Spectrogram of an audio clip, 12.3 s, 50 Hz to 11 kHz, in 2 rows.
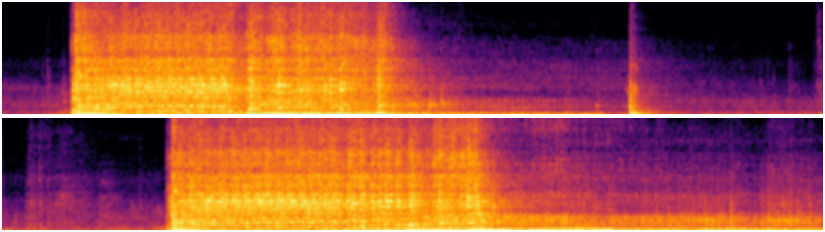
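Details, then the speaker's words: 1933 Hudson Terraplane old six: catches quickly and settles into an even, quiet idle with a soft regular beat; no tick or rattle, only the fan belt audible. "beautiful it's just there's not a a tick a rattle or anything I think you can just hear the fan belt going around"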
